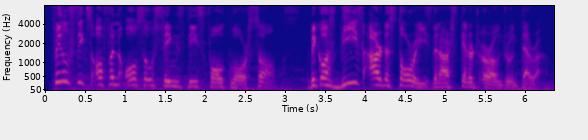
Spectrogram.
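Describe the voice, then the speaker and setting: A man's voice: fairly high pitch, very animated, moderate pace, a bit bright, soft background music. A man hosting a scripted explainer video as a game lore commentator.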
